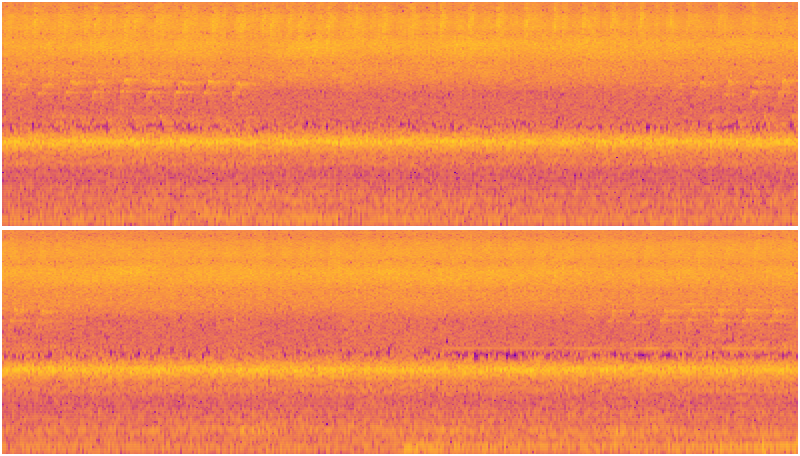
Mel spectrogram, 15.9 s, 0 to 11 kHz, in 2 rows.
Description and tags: This is a short clip of the big brood of cicadas in Northern Virginia on 5/27/2021.
cicadas, insects, nature, outdoors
